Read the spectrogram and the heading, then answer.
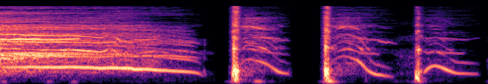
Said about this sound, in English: Oh, that sounds like a dry cough.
